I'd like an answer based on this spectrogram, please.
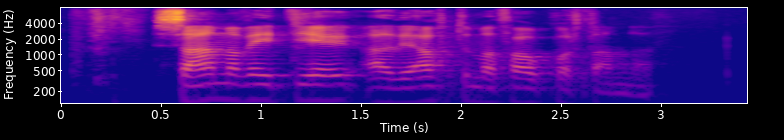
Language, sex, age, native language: Icelandic, male, 50-59, English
